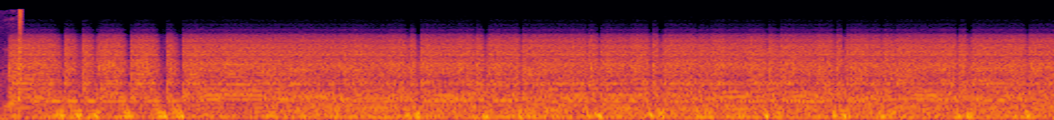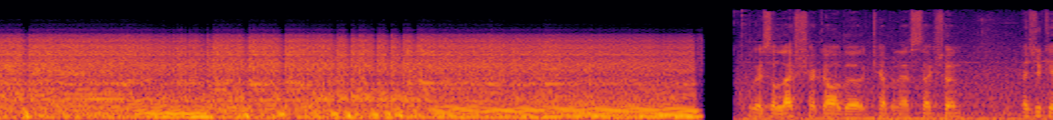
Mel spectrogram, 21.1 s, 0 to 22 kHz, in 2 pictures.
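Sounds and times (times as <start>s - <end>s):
distorted electric guitar riff: 0.0s - 17.6s.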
